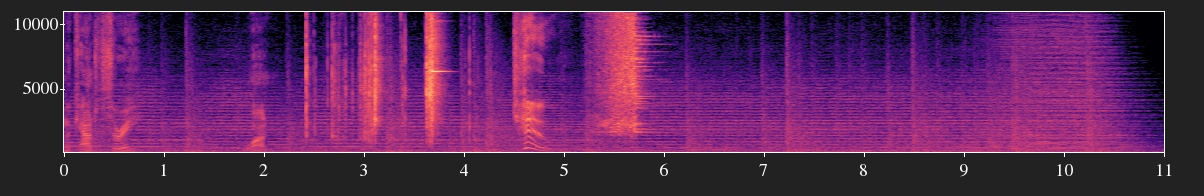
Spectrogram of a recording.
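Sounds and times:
background music: 0:00.0 - 0:11.0
sharp metallic clicks: 0:02.4 - 0:04.2
ringing metallic clang: 0:03.1 - 0:04.1.

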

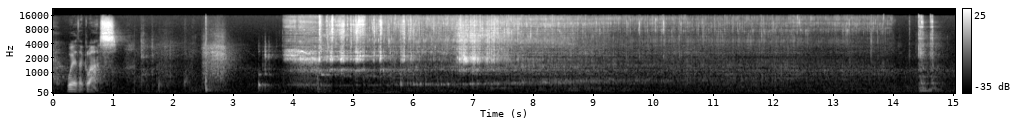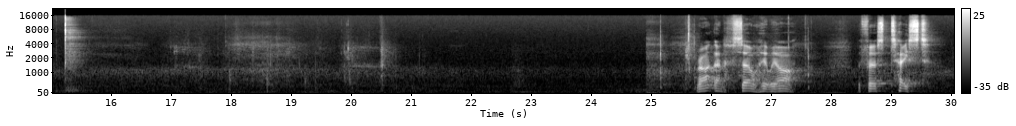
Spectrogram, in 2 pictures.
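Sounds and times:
beer pouring into a jug: 0:03.8 - 0:14.1.

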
